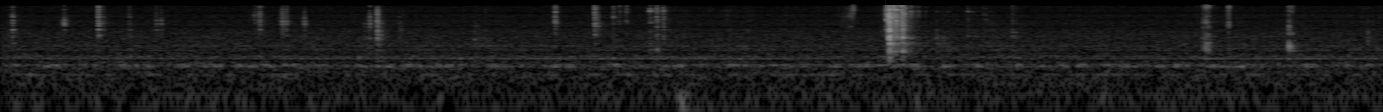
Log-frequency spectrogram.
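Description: Faint small clicks and ticks as a replacement phone display is lined up and set down onto the phone's metal frame, with one sharper click about four and a half seconds in. A faint steady hum runs underneath.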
